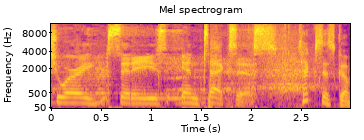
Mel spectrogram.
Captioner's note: cheering and applause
